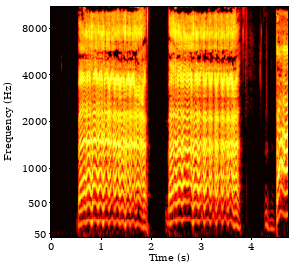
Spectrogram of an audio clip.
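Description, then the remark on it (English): A person's voice imitates a goat, giving two long, wavering, quavering bleats with a short pause between them and a third cry just beginning at the end. “Some of the goats were actually pretty good goats. Honestly, thought maybe there was real goats in there.”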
